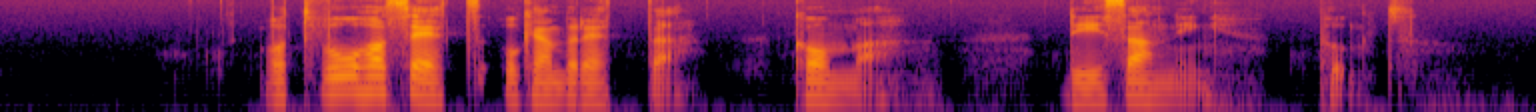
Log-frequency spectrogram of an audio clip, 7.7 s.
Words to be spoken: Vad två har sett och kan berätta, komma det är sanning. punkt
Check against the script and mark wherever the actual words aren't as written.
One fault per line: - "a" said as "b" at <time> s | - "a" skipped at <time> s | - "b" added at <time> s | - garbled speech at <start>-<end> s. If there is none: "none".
none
